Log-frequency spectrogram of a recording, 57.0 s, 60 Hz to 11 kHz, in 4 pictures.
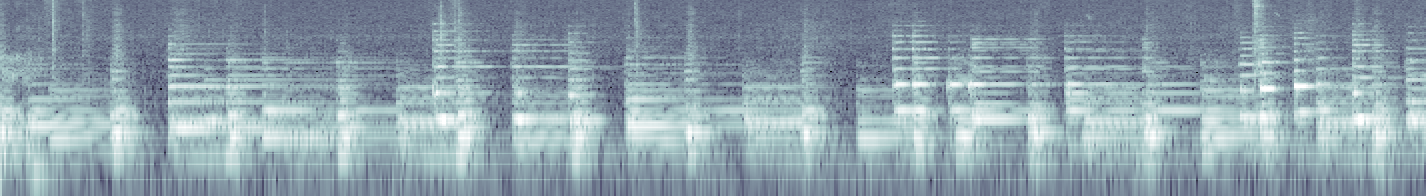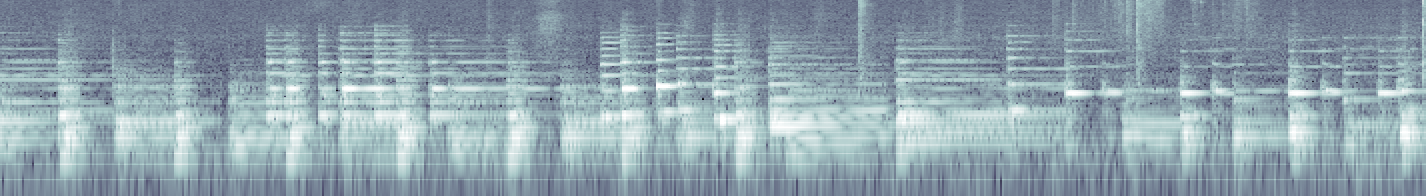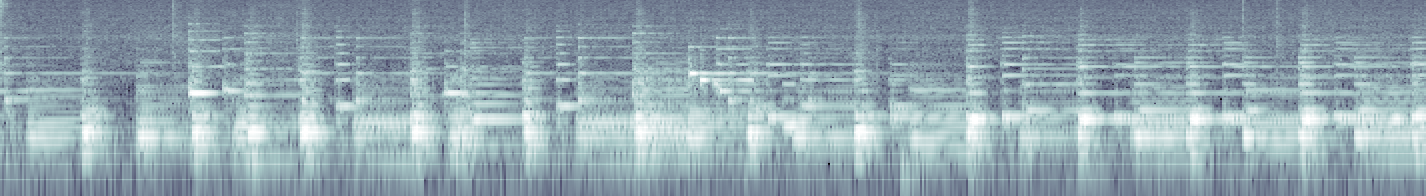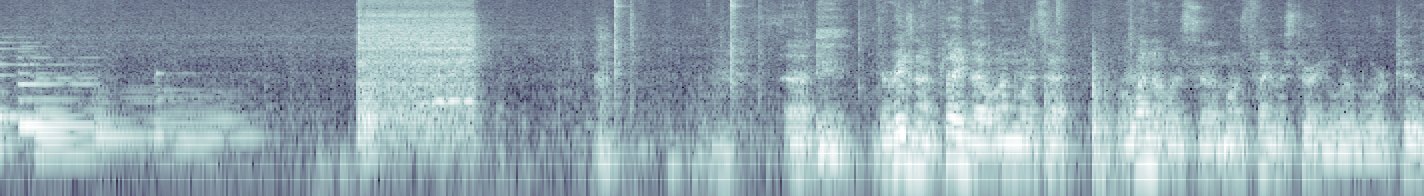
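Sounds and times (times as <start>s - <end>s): solo piano music: 0.0s - 48.2s.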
